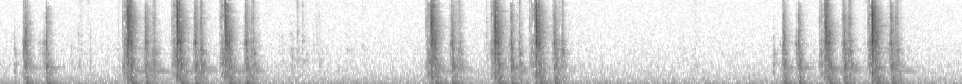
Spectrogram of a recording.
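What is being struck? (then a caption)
Manual typewriter with metal typebars. Fingertips tap the keys of a vintage metal manual typewriter, striking its metal typebars in three quick bursts of bright, dry clacks separated by short pauses. Each strike is crisp and high with almost no ring, and the clatter carries a faint metallic tinkle.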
